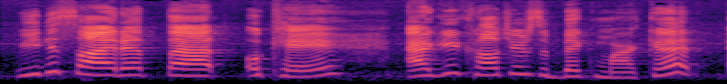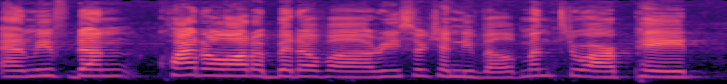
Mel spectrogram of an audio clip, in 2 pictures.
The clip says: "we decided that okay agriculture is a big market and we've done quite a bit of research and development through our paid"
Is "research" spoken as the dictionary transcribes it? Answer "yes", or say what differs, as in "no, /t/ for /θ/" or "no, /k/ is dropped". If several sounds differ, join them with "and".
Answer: yes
